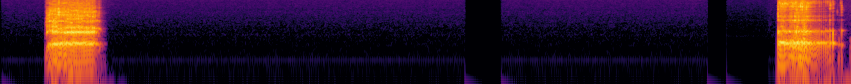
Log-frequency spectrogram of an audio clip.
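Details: A hyena burping: two loud, short, throaty belches separated by about five seconds of silence.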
